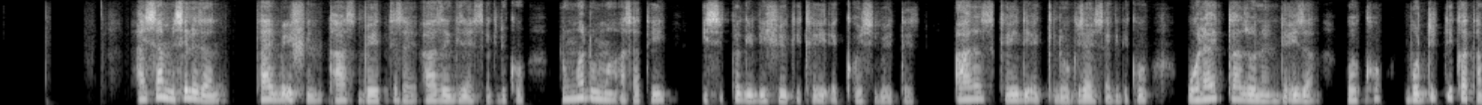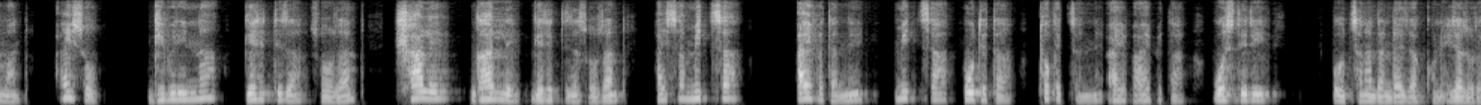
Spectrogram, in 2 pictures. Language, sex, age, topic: Gamo, male, 25-35, agriculture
